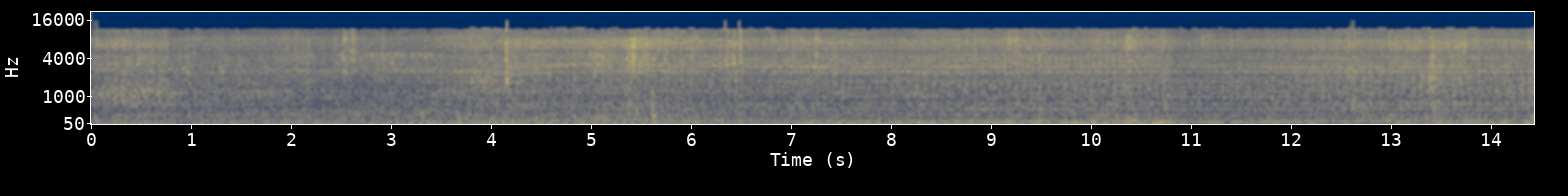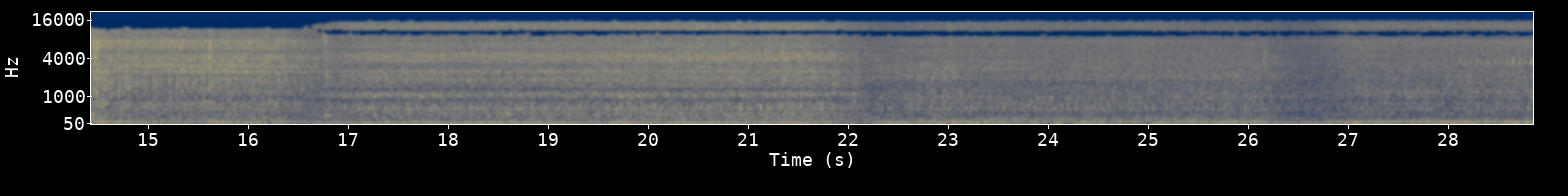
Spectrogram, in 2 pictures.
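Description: Diesel engines of a JCB 3DX backhoe loader and farm tractors running steadily with a deep, low hum. The mix changes abruptly about halfway through.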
